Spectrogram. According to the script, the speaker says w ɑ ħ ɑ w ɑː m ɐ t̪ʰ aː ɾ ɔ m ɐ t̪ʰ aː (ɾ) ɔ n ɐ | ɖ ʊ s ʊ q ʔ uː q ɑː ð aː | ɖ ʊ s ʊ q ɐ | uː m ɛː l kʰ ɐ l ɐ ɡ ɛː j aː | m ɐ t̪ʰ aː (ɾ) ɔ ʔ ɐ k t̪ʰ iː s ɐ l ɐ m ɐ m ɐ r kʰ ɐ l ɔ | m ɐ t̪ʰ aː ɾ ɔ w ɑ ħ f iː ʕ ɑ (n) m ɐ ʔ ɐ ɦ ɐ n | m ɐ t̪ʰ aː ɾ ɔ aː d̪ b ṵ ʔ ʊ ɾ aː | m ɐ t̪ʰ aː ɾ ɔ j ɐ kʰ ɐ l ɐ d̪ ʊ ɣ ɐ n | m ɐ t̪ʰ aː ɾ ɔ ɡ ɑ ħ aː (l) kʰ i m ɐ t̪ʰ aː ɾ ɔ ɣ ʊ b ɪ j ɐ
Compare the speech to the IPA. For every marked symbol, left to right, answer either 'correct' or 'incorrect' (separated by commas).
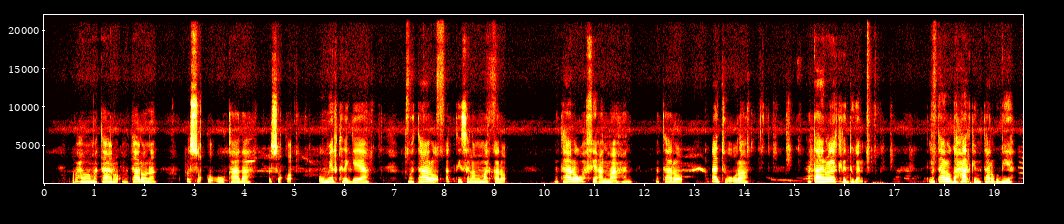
correct, correct, correct, incorrect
